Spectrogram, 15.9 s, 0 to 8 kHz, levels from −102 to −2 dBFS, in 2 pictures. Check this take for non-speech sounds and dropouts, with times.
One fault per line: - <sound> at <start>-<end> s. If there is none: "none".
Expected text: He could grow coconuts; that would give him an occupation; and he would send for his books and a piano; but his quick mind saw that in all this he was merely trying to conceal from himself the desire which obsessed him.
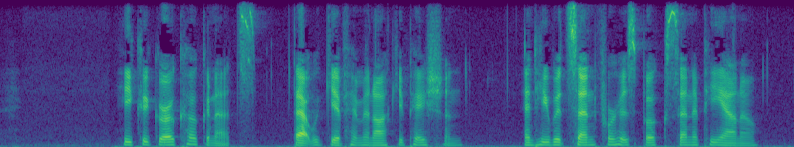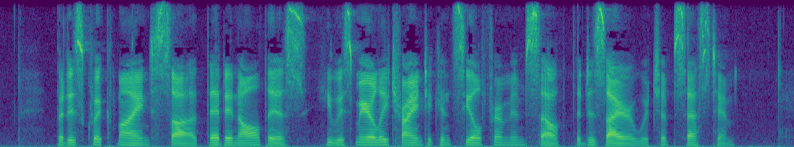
none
